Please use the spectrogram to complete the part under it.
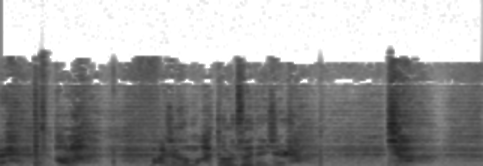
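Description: A middle-aged man answers with animation.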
